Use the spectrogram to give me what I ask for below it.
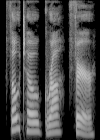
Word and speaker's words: photographer: In English, some words are pronounced with extra emphasis on one part. For example, photograph, photographer, and photographic. The stress moves and that changes the sound.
